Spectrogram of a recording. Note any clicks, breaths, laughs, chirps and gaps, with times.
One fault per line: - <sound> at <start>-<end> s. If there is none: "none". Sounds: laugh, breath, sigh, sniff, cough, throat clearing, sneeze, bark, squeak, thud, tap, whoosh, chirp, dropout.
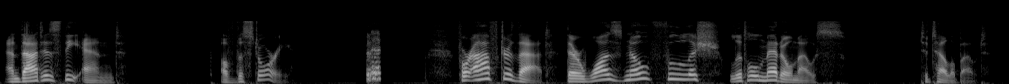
- laugh at 3.7-3.8 s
